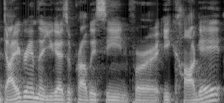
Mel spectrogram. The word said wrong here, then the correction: Ikigai: I'm probably not pronouncing it right. Ikigai, the Japanese term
